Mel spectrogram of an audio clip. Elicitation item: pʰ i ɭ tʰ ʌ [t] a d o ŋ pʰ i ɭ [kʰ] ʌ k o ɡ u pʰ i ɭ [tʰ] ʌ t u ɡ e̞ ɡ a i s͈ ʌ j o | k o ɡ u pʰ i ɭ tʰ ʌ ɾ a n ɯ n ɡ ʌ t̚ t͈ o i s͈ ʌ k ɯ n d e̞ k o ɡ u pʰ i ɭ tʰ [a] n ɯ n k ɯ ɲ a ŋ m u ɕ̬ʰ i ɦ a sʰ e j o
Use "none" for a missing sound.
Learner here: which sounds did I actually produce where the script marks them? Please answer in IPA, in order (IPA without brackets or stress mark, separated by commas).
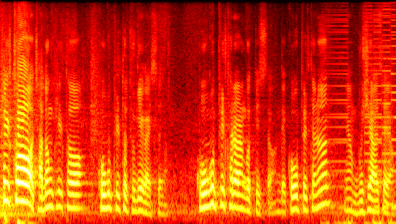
t͡ɕ, tʰ, tʰ, ʌ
